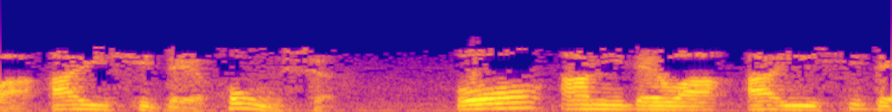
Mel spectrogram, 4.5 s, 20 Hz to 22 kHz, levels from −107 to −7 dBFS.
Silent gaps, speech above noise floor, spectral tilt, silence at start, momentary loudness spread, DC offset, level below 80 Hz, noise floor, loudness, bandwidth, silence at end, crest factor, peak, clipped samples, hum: none; 28 dB; -6 dB/octave; 0 s; 12 LU; under 0.1%; -50 dBFS; -44 dBFS; -16 LUFS; 4 kHz; 0 s; 16 dB; 0 dBFS; under 0.1%; none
